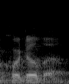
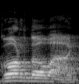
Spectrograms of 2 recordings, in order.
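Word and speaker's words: Córdoba: it's from Cordoba. But the guy Cordoba. was Cordoba. Jesus Christ. Accent on the O.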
